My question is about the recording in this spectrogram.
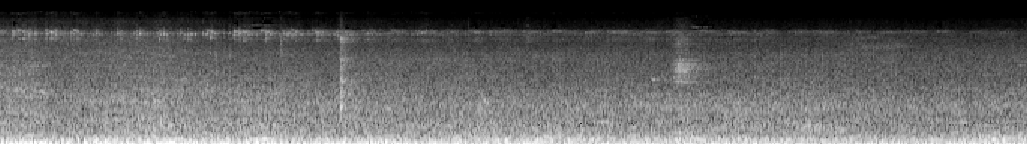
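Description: Street traffic passing close by: cars and a motorcycle with engines running, a steady low rumble throughout. A sharp click comes about three and a half seconds in and a brief high-pitched sound near seven seconds.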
